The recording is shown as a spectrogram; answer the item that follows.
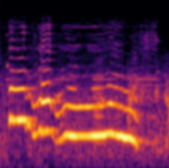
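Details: Domestic greyhound giving a long, drawn-out, howling 'talking' vocalization: a tonal whine that starts higher, dips, then holds steady before sliding down at the end, about two seconds long, with rich overtones.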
